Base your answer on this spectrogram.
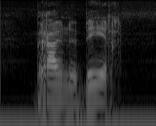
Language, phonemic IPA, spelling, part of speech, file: Dutch, /brœy̯.nə ˈbeːr/, bruine beer, noun, Nl-bruine beer.ogg
- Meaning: 1. brown bear (Ursus arctos) 2. dump, defecation, donation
